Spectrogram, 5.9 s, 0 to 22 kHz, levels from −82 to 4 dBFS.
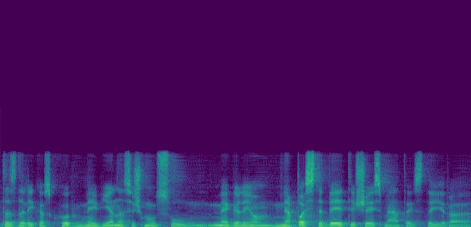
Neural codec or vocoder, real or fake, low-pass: codec, 16 kHz, about 1 kbps, DyCAST, with the encoder's durations; fake; 7.2 kHz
